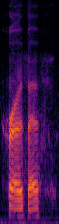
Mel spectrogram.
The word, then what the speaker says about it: Krosis: your name and so the name is pronounced Crozier okay I got you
